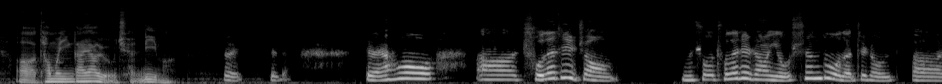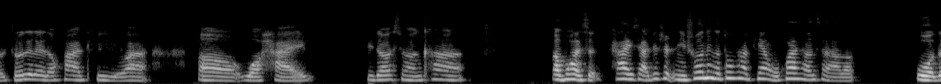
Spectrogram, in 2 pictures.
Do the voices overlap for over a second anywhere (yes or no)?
no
